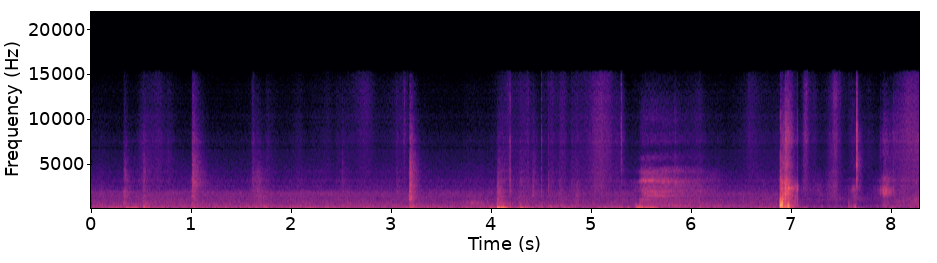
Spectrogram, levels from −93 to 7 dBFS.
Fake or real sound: fake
